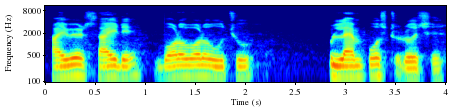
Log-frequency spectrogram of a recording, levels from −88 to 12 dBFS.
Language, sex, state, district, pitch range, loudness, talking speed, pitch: Bengali, male, West Bengal, Jalpaiguri, 125-135 Hz, -17 LUFS, 135 wpm, 125 Hz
